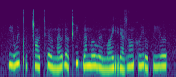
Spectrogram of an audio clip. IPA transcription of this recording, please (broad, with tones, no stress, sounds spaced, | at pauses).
i˧˩ w i˦˥ kʷʼ ə˧˩ ǀ ɒ˧˩ ʊ̯ tʰ ɵ˧˩ ʊ̯ m ɐ˩˧ ʊ̯ ɗ ɤ˧˩ kʰ i˦˥ ɡ͡b ɐ˦˥ m o˦˥ w ɵ˧˩ m ɔ˩˧ ɪ̯ rʲ ɒ˧˩ z ɔ̃˦˥ xʷ i˦˥ ɾ u˩˧ p i˦˥ ʊ̯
